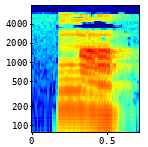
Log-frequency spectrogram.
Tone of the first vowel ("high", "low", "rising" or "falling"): low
